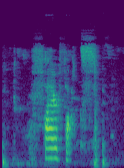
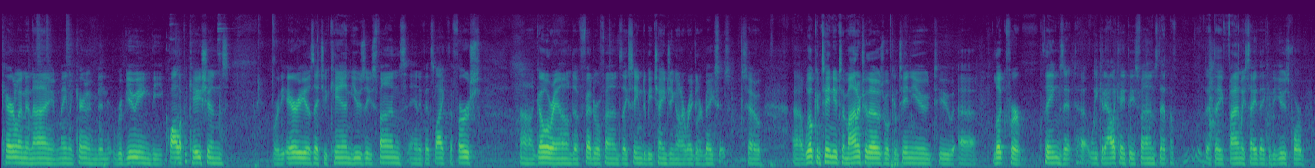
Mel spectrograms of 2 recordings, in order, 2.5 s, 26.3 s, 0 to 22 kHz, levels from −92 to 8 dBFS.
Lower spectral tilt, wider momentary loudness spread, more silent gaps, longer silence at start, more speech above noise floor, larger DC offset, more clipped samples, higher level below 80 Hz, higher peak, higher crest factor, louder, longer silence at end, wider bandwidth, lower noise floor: second, -3 dB/octave vs -7 dB/octave; first, 22 LU vs 13 LU; neither; about the same, 0.05 s vs 0 s; about the same, 27 dB vs 24 dB; neither; neither; about the same, -54 dBFS vs -50 dBFS; about the same, -2 dBFS vs -2 dBFS; about the same, 20 dB vs 20 dB; first, -18 LUFS vs -22 LUFS; first, 0.4 s vs 0.1 s; second, 9.4 kHz vs 13.5 kHz; about the same, -46 dBFS vs -45 dBFS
